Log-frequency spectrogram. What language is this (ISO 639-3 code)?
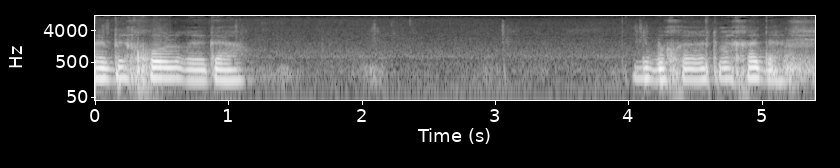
heb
